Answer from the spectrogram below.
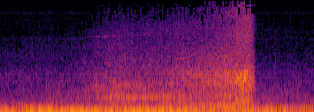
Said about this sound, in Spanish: Y cuando se aleja, el ruido del motor disminuye. Este fenómeno se llama efecto Doppler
